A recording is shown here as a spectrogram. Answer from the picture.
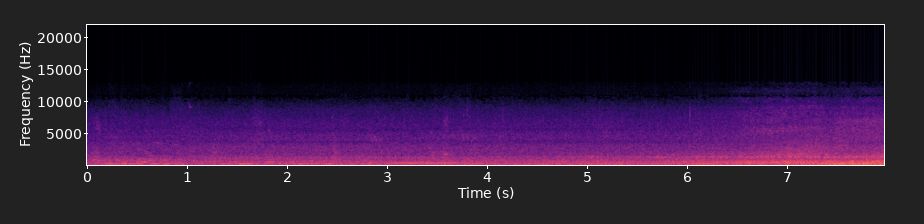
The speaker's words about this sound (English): Down below me is a swift flowing river, probably about 30 meters across. Upstream from here are rapids, the kind of thing that a whitewater kayaker would love, and a weir.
